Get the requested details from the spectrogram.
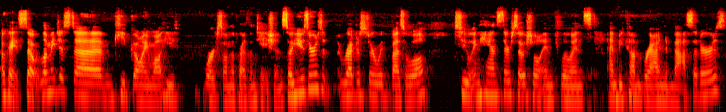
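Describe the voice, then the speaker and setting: Fairly quick speech with a bright, sharp tone and an American accent, ordinary pitch variation, on a very clean recording with a silent background. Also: woman, medium pitch for a woman. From San Francisco, US. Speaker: startup communications manager. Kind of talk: startup pitch presentation. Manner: halting, many fillers.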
